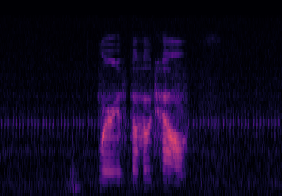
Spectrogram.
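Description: A phone's small speaker plays a synthetic voice speaking a short phrase.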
